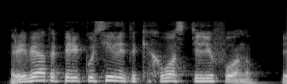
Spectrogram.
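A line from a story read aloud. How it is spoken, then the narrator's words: Cheerful report. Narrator (Russian): весело доложил Жан Оливье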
